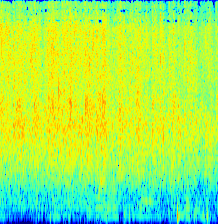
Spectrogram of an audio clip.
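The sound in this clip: Audience applause welcoming a guest speaker at a morning gathering: steady, moderately loud clapping that runs throughout, with voices heard talking beneath it.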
